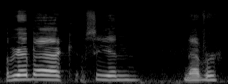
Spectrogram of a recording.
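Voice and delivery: voice fading away. Acted. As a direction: call back as if leaving, fading on the last word. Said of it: "As his voice fades".

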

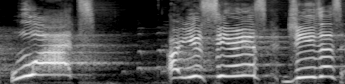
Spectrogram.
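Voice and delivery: very high, loud squeal of shock; hammed-up astonished disciples; mock disbelief. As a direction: shoot the voice sky-high in comic disbelief. Other disciples react to the news.

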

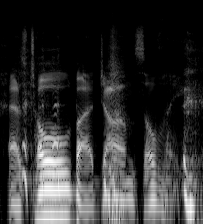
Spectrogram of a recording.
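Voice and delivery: low, slow storyteller's close; mock narrator sign-off. Co-host closing his pal's story, mock-solemn narrator. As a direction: intone it like closing credits.

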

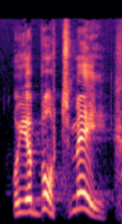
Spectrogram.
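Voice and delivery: sheepish laughing admission. Real, not acted. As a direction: laugh it out at the embarrassment. Laughs at own fall.

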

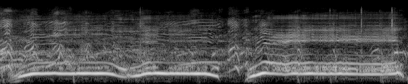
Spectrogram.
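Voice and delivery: repeated loud high wails; ecstatic church whoops. Retold or imitated. Imitating the meanest man overcome in church, whooping. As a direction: hoot wildly, holding each one. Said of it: "He goes".

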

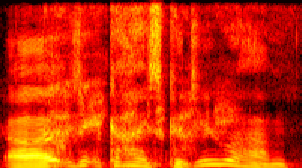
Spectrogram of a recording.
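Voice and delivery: chirpy hard sell to friends; pushy salesman pitch. Retold or imitated. Mock salesman inviting early.

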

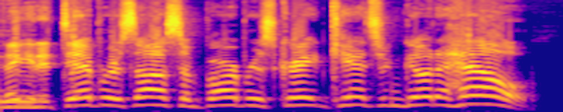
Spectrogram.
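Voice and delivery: loud, high shout-out read; hyped announcer. Acted. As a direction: announce each name like a hype man. Hyped roll call of producers.

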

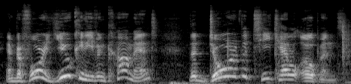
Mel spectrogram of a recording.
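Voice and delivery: ordinary delivery

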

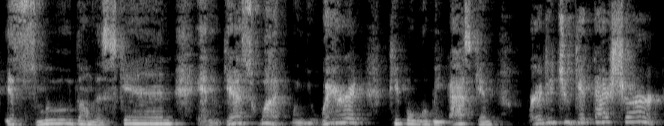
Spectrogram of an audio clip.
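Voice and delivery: upbeat, high ad voice; ad read. Acted. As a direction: pitch the merch with hype. Reads a merch ad.

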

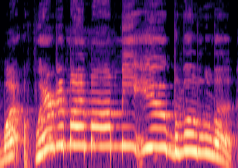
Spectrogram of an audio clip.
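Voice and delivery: high, put-on nosy voice; mock prying brother. Brother grilling Rain about his mom, high and nosy. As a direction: squeak it out like a snoop.

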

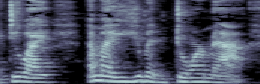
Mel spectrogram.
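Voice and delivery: ordinary talk

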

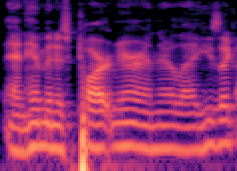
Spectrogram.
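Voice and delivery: ordinary talk

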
